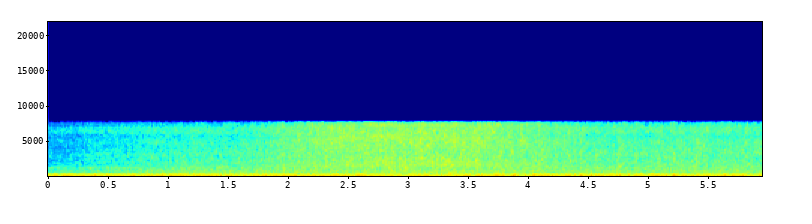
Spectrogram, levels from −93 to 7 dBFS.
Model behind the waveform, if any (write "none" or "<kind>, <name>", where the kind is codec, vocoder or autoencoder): vocoder, HiFi-GAN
